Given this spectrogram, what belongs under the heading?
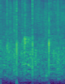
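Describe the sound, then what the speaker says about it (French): A studio audience applauds the first guest of a radio show, steady clapping from a small crowd throughout the second, with a few louder individual claps standing out. "Alain Leboeuf, applaudissez notre premier invité"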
